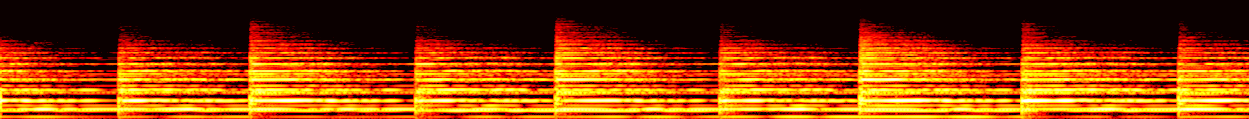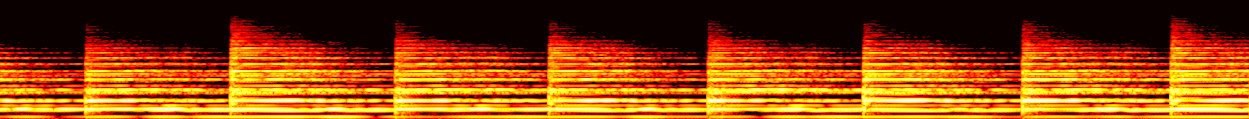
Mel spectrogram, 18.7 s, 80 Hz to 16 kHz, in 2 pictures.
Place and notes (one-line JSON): {"title": "Rue de l'Église, Rumegies, France - Rumegies (Nord) - église", "date": "2021-04-29 10:00:00", "description": "Rumegies (Nord)\néglise - la volée automatisée", "latitude": "50.49", "longitude": "3.35", "altitude": "29", "timezone": "Europe/Paris"}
